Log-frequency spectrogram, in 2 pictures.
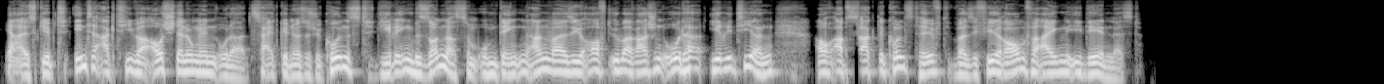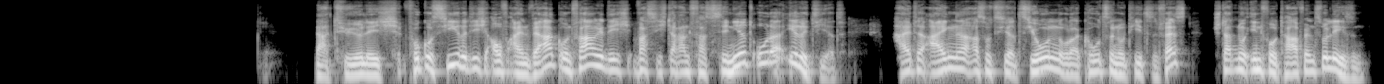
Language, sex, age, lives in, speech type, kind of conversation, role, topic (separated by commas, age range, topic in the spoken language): German, male, 50-54, Germany, read, expert-assistant, expert, Wie kann ich mit Kunst neue Perspektiven gewinnen, wenn ich feststecke?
